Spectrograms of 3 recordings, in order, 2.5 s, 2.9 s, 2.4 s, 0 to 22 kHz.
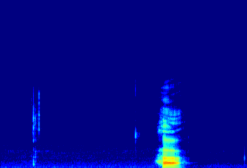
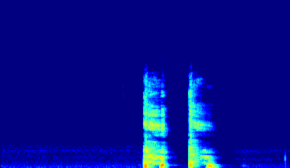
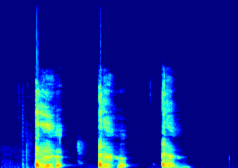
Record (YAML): exhalation_length: 2.5 s
exhalation_amplitude: 30447
exhalation_signal_mean_std_ratio: 0.2
cough_length: 2.9 s
cough_amplitude: 26760
cough_signal_mean_std_ratio: 0.28
three_cough_length: 2.4 s
three_cough_amplitude: 32767
three_cough_signal_mean_std_ratio: 0.35
survey_phase: alpha (2021-03-01 to 2021-08-12)
age: 18-44
gender: Male
wearing_mask: 'No'
symptom_none: true
smoker_status: Current smoker (1 to 10 cigarettes per day)
respiratory_condition_asthma: false
respiratory_condition_other: false
recruitment_source: Test and Trace
submission_delay: 1 day
covid_test_result: Positive
covid_test_method: LFT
